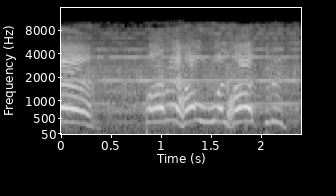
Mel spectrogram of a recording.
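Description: Only speech: a football commentator shouting excitedly in Arabic, with long drawn-out vowels, celebrating a goal.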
